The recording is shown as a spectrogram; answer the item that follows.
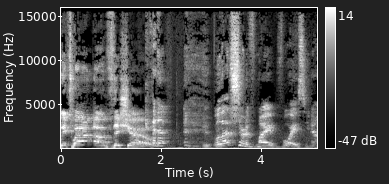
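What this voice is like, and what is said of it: Usual voice. Nothing is said of it.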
